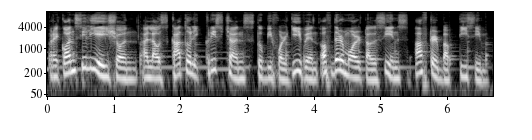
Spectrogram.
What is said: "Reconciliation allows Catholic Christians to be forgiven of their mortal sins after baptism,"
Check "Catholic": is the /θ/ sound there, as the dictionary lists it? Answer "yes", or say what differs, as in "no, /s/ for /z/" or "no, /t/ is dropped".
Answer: no, /t/ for /θ/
